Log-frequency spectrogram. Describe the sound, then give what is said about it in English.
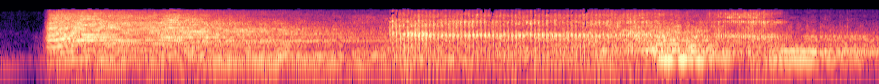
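A fire-breathing dragon's roar bursts in suddenly in a courtyard and holds for about six seconds, deep and rumbling, then turns rougher and more snarling halfway through before trailing off slightly at the end. “It was a dragon.”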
